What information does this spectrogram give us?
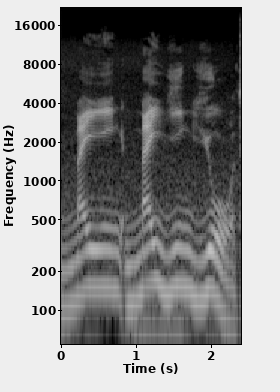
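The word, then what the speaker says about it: Megingjörð: Oh, so you don't pronounce the G. It's a Maying Yord.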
